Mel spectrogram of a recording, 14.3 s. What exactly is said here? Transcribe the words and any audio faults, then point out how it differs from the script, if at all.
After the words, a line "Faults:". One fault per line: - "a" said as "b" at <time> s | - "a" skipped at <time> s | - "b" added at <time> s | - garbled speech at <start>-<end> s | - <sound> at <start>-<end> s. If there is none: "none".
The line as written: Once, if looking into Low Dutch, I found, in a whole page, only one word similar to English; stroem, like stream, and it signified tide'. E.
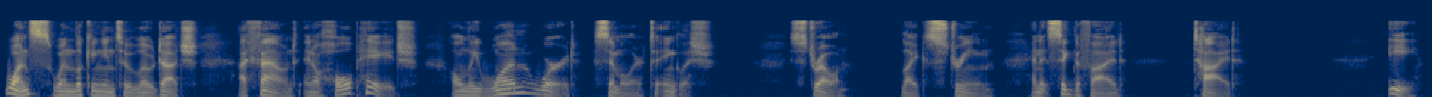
Once, when looking into Low Dutch, I found, in a whole page, only one word similar to English; stroem, like stream, and it signified tide'. E.
Faults:
- "if" said as "when" at 0.5 s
